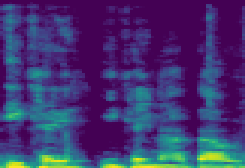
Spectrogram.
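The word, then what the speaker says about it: Ik 9000: I'm EK 9000 spelled with an I, pronounced E.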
